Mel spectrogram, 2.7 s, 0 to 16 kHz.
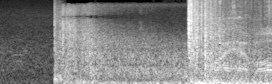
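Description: British 74-gun ships of the line firing chain shot in a Napoleon: Total War naval battle: a sudden burst of heavy cannon fire, then a continuous rumbling barrage that swells louder near the end.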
